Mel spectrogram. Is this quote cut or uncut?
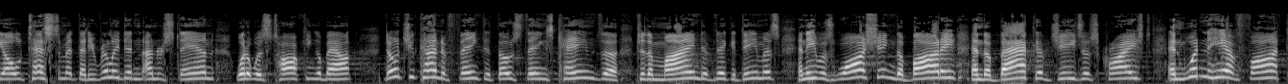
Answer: uncut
